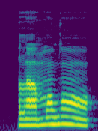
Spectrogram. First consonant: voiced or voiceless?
voiced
